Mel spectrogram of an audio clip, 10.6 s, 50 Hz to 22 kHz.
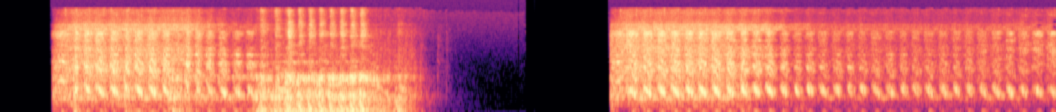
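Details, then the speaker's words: BMW K100 motorcycle with fresh fuel and a new fuel filter: rhythmic cranking, a brief catch that nearly fires, then dies, and a second try won't run. Owner suspects fuel delivery and plans to check fuel pressure, the regulator and the injectors. "also it now has been filled up with fresh Fuel and does turn over and tries to start as you can hear it tries to start a little bit there so let's try it"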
